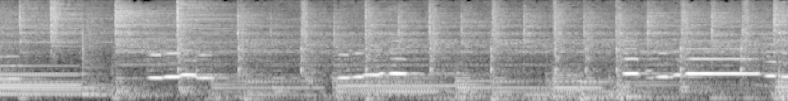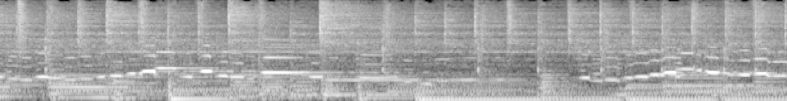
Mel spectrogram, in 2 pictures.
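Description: Jazz quartet recording: a flute plays a winding melody over held piano chords, upright bass and drums keeping time with steady cymbal strokes. The bass notes grow heavier about six seconds in.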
